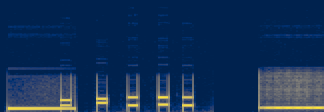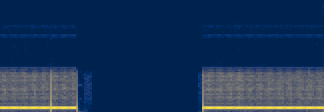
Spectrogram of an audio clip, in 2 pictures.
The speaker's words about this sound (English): All right, well, I'm going to dial his phone number and see if we can find out why, okay?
